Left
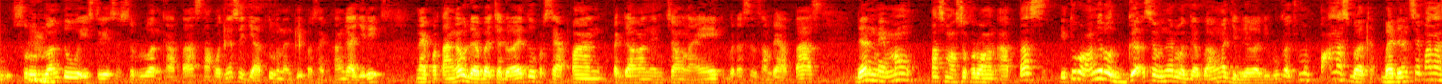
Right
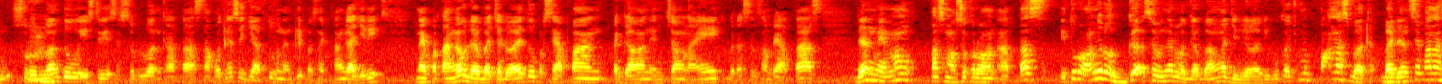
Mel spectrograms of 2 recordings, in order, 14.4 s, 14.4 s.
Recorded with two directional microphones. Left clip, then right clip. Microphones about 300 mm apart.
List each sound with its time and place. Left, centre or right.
0.2 s speech: centre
